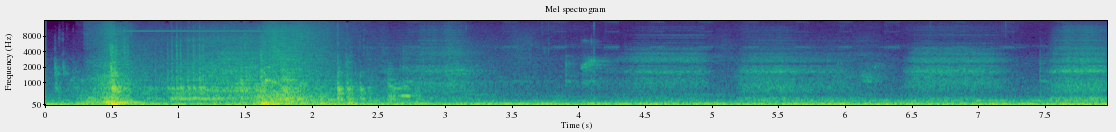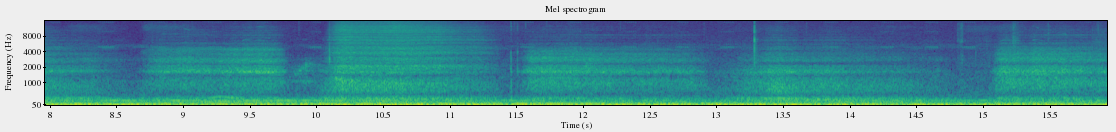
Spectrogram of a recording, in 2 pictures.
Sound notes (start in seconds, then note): 2.8 kissing; 9.7 breathing heavily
